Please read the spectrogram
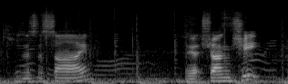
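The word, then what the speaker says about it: Shang-Chi: We got Shangi. You can always know how to pronounce Shani because remember in the movie he goes by Shan because of Shan.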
